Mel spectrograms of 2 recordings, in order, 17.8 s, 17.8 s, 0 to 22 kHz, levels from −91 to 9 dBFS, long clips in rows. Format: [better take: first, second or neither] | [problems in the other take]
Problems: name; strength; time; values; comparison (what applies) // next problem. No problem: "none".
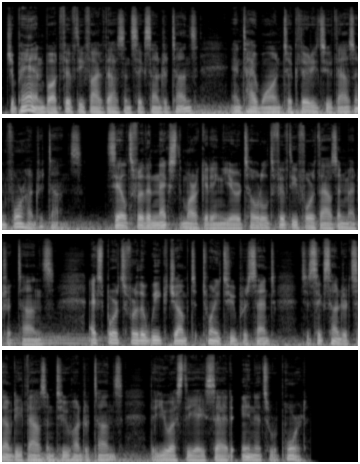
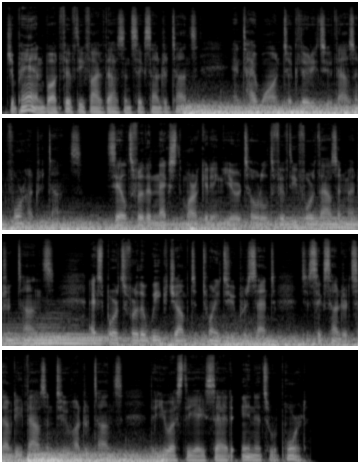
first | low rumble; loud; from 2.5 to 15 s; as loud as the speech; faint in the first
